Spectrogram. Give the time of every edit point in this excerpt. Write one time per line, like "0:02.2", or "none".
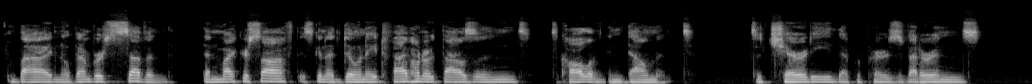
0:01.8
0:05.6
0:06.0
